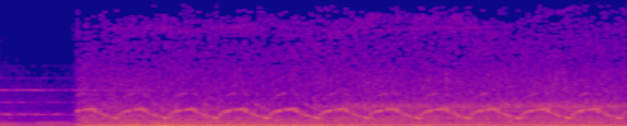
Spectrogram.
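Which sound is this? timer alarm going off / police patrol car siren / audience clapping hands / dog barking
police patrol car siren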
